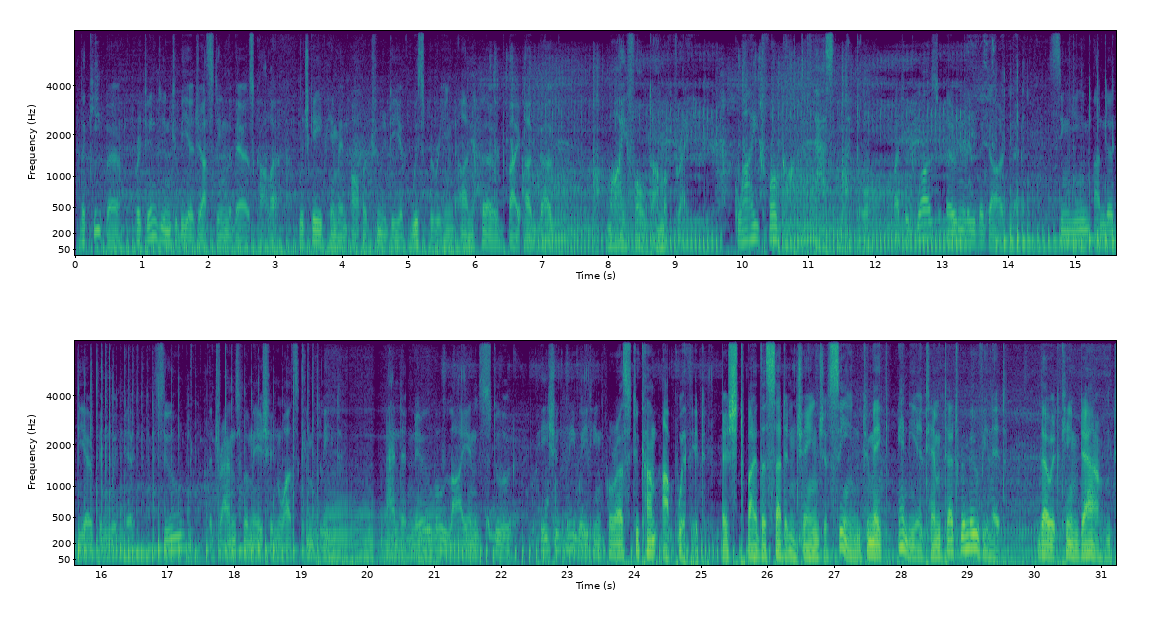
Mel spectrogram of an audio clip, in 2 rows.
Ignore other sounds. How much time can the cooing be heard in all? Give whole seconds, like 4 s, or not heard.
2 s.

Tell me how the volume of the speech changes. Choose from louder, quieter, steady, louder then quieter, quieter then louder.
louder.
